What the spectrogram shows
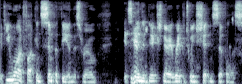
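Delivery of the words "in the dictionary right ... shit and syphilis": ordinary talk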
